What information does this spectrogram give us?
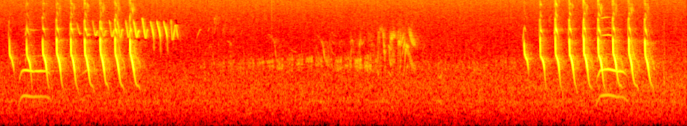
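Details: Pyrrhuloxia song in two bursts: each is a fast string of about eight to ten loud downslurred whistles, with a thin trill and quiet chips between and steady background hiss.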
